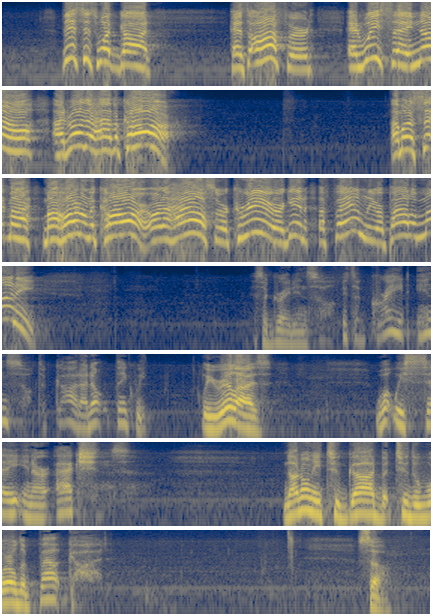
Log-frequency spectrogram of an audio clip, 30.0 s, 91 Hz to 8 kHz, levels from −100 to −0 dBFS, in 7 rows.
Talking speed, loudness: 145 wpm, -15 LUFS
